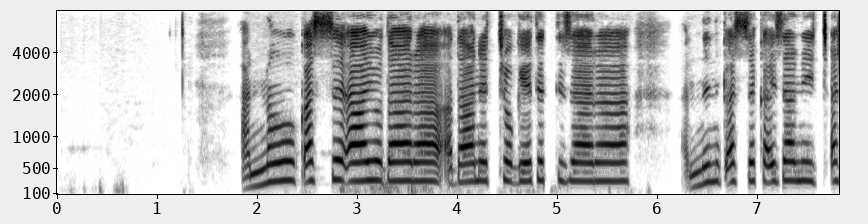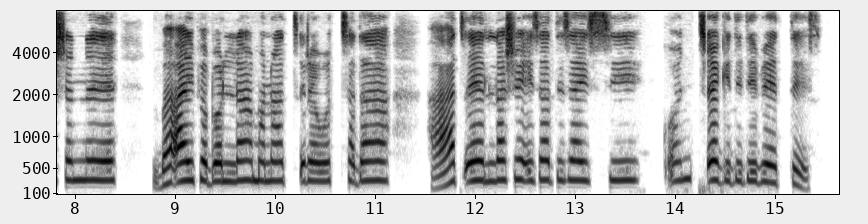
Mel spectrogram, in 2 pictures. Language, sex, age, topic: Gamo, female, 25-35, government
